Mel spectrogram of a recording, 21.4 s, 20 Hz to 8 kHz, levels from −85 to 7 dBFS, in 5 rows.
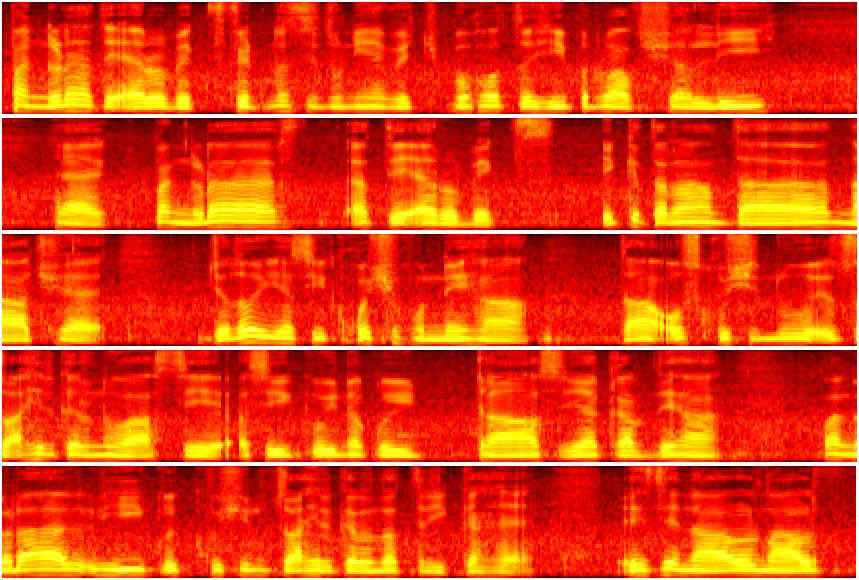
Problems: background sounds at intervals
